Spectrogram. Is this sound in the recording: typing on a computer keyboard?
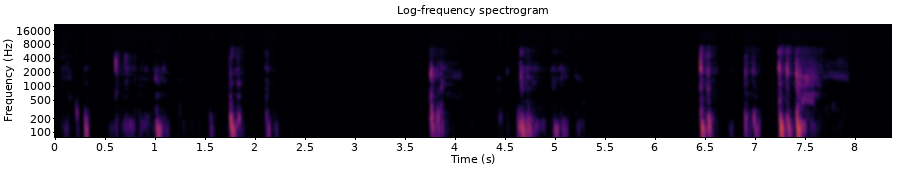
yes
